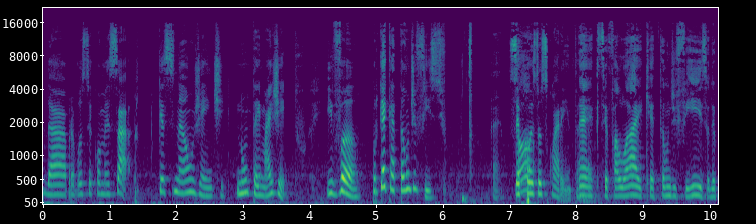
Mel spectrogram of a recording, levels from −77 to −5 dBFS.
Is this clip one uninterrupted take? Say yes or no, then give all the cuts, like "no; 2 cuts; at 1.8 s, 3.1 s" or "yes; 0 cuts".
no; 3 cuts; at 2.8 s, 4.8 s, 6.9 s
